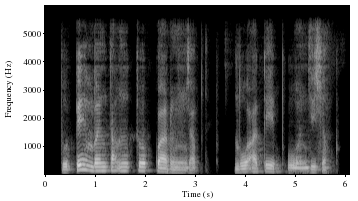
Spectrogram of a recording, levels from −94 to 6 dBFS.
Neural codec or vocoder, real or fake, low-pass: autoencoder, 48 kHz, 32 numbers a frame, DAC-VAE, trained on Japanese speech; fake; 5.4 kHz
